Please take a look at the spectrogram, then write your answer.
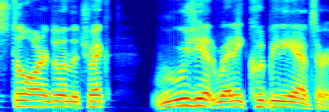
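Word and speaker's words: Rugiet: And Rouette is spelled R U G, like rug and Iet T.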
